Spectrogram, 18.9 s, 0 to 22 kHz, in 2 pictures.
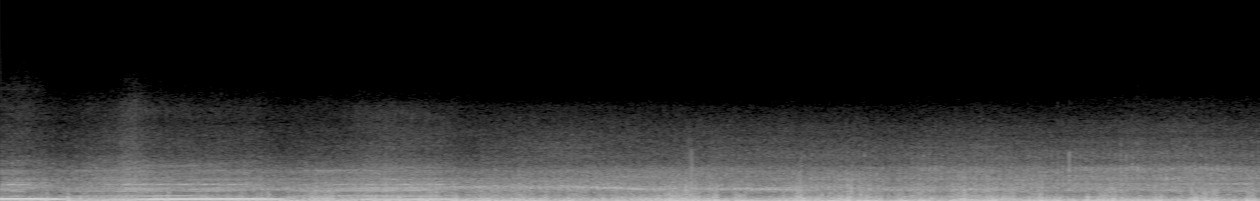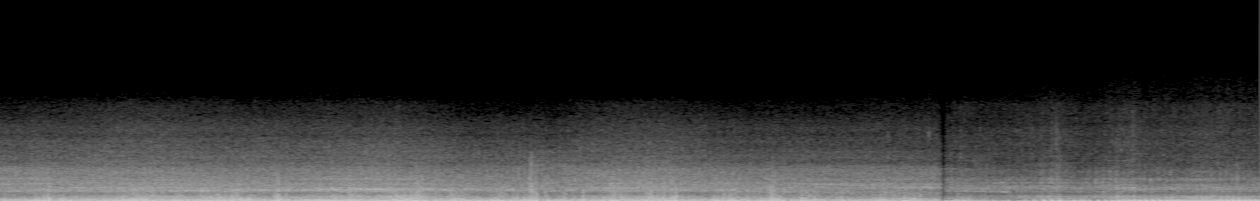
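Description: A Husqvarna Svartpilen 250 motorcycle ridden at full throttle, engine rising and pulling hard close up under heavy wind rush for the whole stretch, with no talking.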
